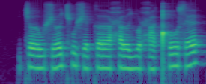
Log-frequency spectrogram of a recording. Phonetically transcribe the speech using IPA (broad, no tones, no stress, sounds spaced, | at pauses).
c əː w ʃ əː cʰ u ʃ ɛ k ɜː ħ əː ʎ u ħ a ǃʰ o s ɛ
